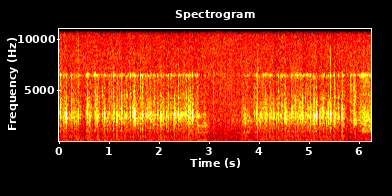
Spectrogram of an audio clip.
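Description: Manual office typewriter being typed on rapidly, a dense run of key clacks that stops for about a second near the middle and then starts again. It sits over the steady hiss, high whine and low hum of an old optical film soundtrack.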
